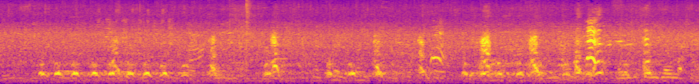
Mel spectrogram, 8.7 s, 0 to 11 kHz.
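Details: German Shepherd Centa v Wetterauer Land during a Sunday A3 run at the World Championship Agility for German Shepherds; short, mid-pitched barks come in irregular bursts over steady crowd murmur and background voices.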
